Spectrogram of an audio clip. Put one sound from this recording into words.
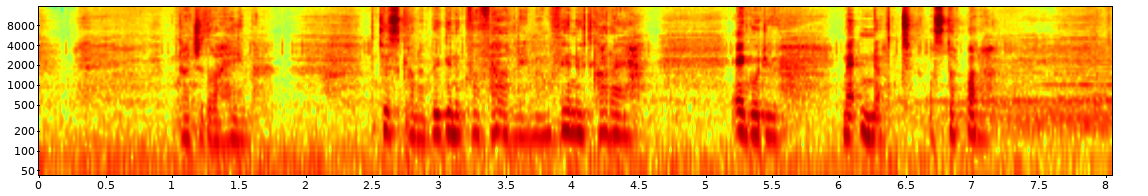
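A woman speaks quietly and earnestly, close by.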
